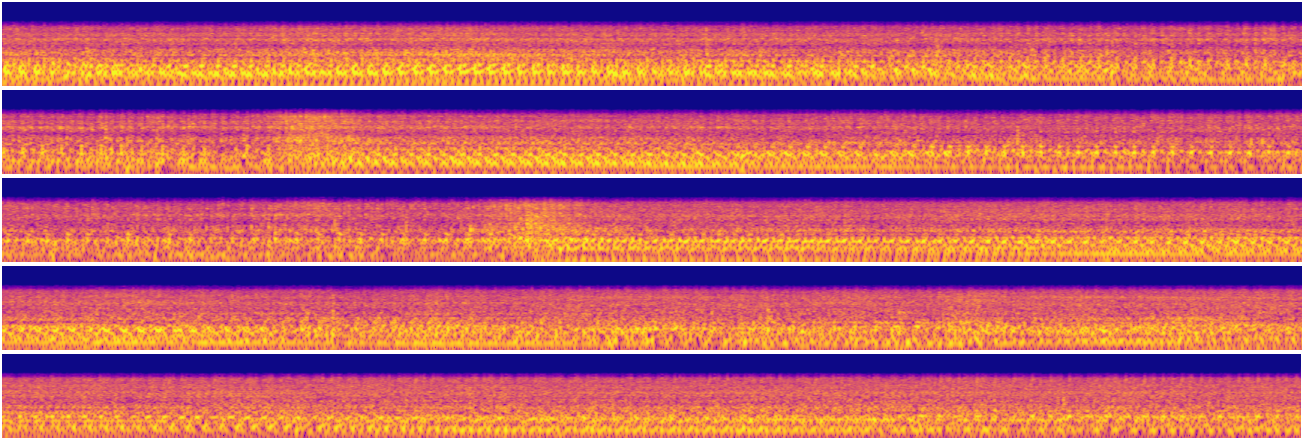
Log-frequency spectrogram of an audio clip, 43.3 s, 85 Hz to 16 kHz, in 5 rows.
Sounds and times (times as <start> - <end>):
Heavy engine (low frequency): 0.0 - 43.3
Idling: 0.0 - 43.3.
